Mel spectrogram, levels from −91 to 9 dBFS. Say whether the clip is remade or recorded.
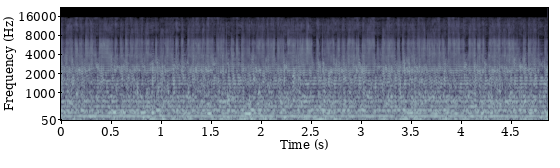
remade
